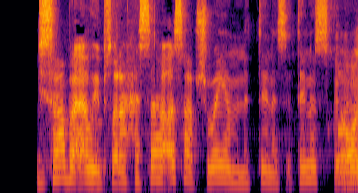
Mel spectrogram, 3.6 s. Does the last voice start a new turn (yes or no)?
yes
